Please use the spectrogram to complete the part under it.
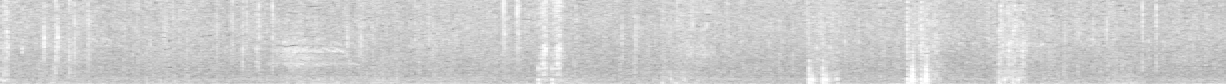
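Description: A fire crackles in a brazier.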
